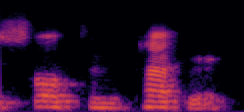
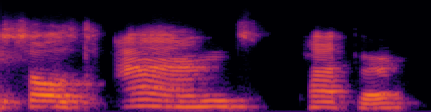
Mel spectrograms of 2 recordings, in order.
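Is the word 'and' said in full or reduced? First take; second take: reduced; full. First: The word 'and' is reduced to 'un'. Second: The word 'and' is said in full. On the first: The speaker calls it right. "We always say" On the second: The speaker calls it wrong. "We don't say"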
